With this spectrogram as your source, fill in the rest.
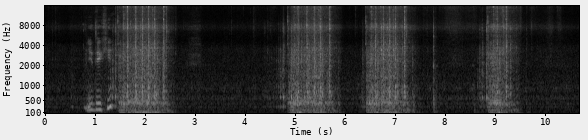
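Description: A sewing machine runs in short rapid bursts of stitching.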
